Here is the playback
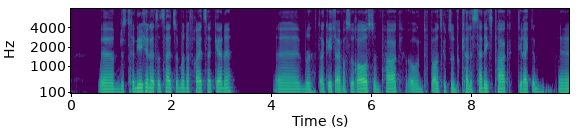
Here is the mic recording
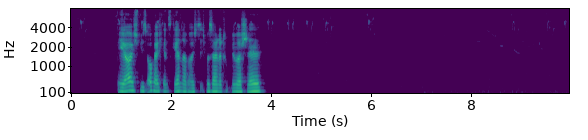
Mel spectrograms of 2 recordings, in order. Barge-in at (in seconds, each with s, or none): 0.9 s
